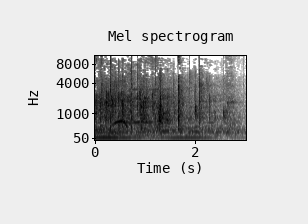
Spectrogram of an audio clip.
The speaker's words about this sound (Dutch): Fantastic. Thanks, band. Let's give these guys a hand. Dank je, band. Geweldig. Geef ze een applaus.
